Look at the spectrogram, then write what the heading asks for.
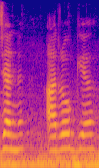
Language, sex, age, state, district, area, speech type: Sindhi, female, 30-45, Uttar Pradesh, Lucknow, urban, read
